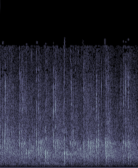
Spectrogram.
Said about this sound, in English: Can I get one or two claps on that? Just one or two.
